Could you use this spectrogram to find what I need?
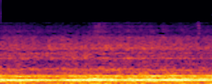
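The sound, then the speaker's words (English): A steamboat whistle blown by pulling the whistle cord gives a steady, sustained tone that holds unchanged throughout, over a constant noisy rumble, with no voices. “grab that whistle cord and pull it”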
